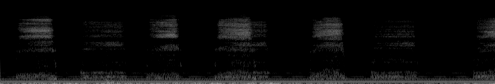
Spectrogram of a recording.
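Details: Calm barn owl siblings, three together in a nest box on a University of Florida nest cam. Noisy, breathy screeches come in quick succession, seven within five seconds, some longer and drawn out, above a low background hum.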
